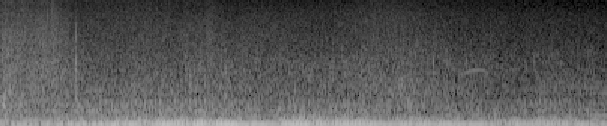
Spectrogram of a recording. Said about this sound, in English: the oblivious fishermen start up their motor.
